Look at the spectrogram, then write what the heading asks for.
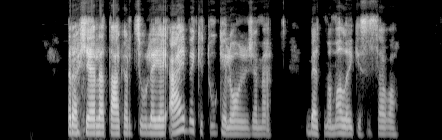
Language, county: Lithuanian, Kaunas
